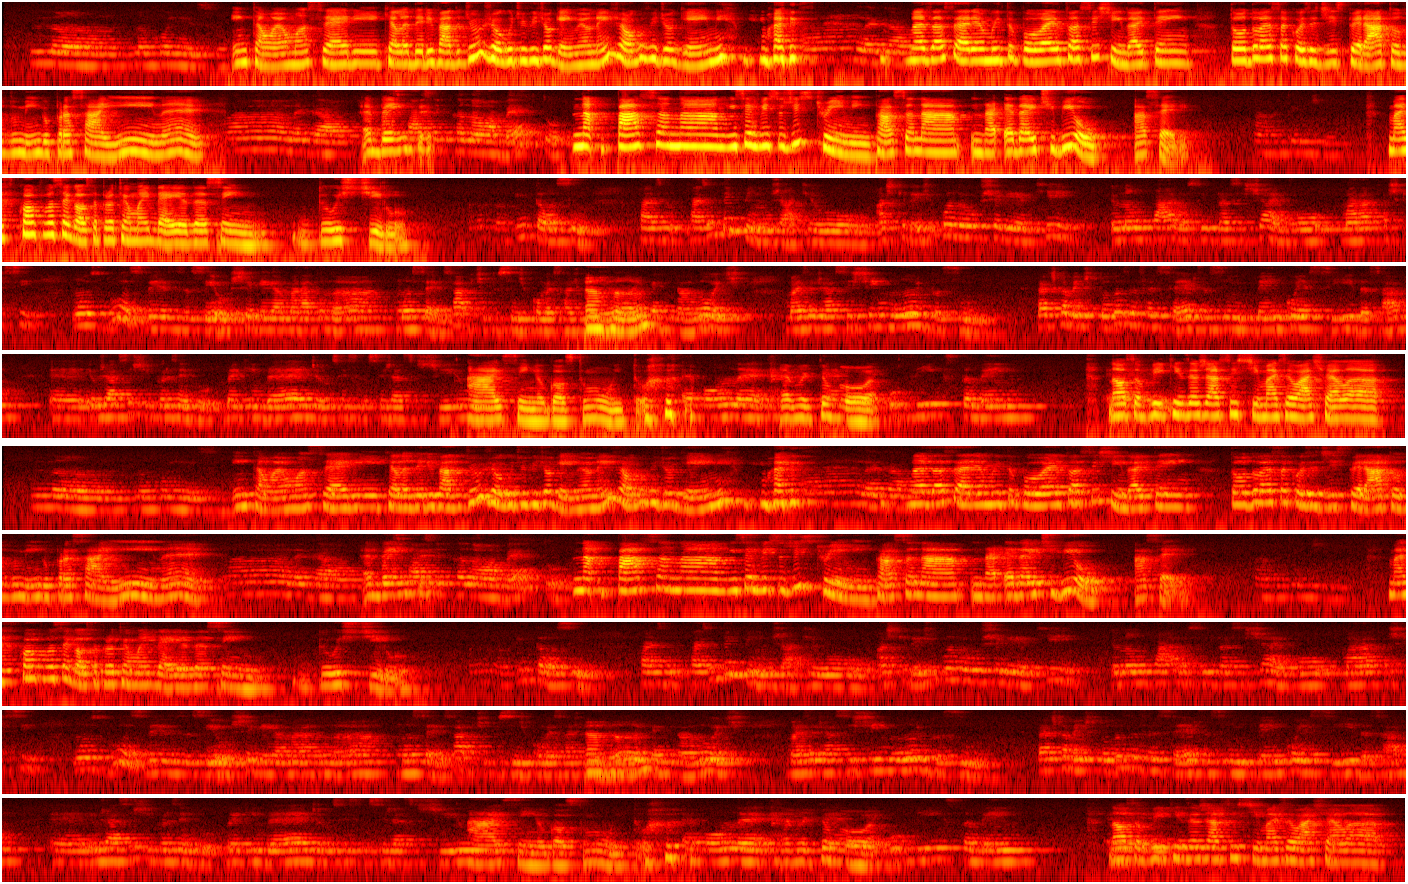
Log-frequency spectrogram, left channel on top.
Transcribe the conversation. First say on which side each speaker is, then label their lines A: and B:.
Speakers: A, on the left; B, on the left.
A: Não, não conheço.
B: Então, é uma série que ela é derivada de um jogo de videogame. Eu nem jogo videogame, <laughs> mas,
A: Ah, legal.
B: mas a série é muito boa, aí eu tô assistindo. Aí tem toda essa coisa de esperar todo domingo pra sair, né?
A: Ah, legal.
B: É bem.
A: Mas passa em canal aberto?
B: Na- passa na, em serviços de streaming, passa na, na- é da HBO a série.
A: Tá, entendi.
B: Mas qual que você gosta pra eu ter uma ideia da, assim, do estilo?
A: Aham. Então, assim, faz, um- faz um tempinho já que eu. Acho que desde quando eu cheguei aqui, eu não paro, assim, para assistir. Ah, eu vou maratonar. Acho que se umas duas vezes, assim, eu cheguei a maratonar uma série, sabe? Tipo assim, de começar de manhã
B: Aham.
A: e terminar à noite. Mas eu já assisti muito, assim. Praticamente todas essas séries, assim, bem conhecidas, sabe? É, eu já assisti, por exemplo, Breaking Bad, eu não sei se você já assistiu.
B: Ai, sim, eu gosto muito. <laughs>
A: É bom, né?
B: É muito
A: é,
B: boa.
A: é, o Vinx também. É,
B: Nossa, Vikings eu já assisti, mas eu acho ela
